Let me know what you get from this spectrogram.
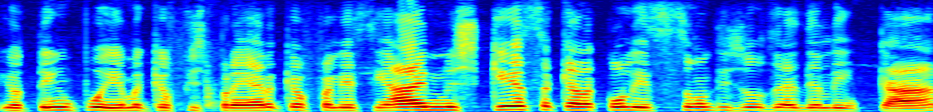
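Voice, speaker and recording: Her pace is very fast, and her intonation is monotone and flat at a medium pitch for a woman. The sound is dry and close, with no echo. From Mato Grosso, Cuiabá, Brazil. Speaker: poet and actress. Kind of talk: panel discussion.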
